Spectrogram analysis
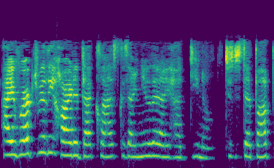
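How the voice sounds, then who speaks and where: A young woman from Spain, a fashion student, chatting in an interview, soft-spoken with many fillers and restarts. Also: high-pitched, steady tone, moderate pace, lo-fi sound. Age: young adult. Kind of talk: casual interview chat.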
